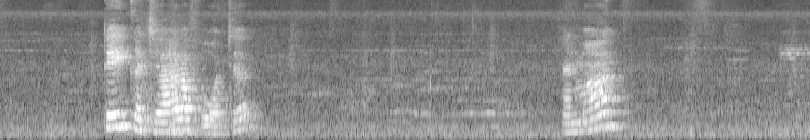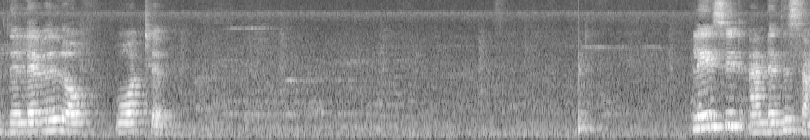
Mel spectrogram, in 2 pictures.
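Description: A woman speaks calmly and clearly close to a microphone, in short phrases with pauses.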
